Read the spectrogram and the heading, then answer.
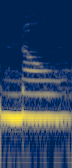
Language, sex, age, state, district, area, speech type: Dogri, female, 18-30, Jammu and Kashmir, Udhampur, rural, read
